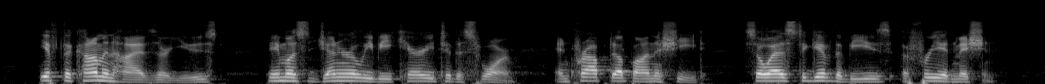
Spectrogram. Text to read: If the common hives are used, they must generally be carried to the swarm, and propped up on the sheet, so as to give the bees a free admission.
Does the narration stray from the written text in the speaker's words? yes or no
no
